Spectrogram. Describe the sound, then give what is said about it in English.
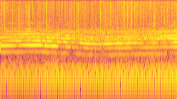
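A loud, steady siren wails on a fire chief's big red car racing across town, its tone sliding slowly, over the deep rumble of the car's engine. No one speaks. “In a matter of seconds, Chief Cody and Tim are racing across town in the chief's big red car, sirens screaming, headed for what they hope is a break in the baffling fire crimes that surround the Central Newsreel Company.”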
